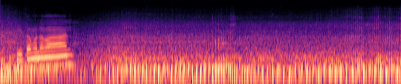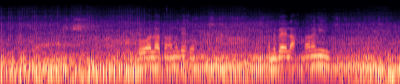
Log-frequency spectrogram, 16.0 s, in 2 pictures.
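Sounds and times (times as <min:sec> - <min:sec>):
motorcycle engine idling: 0:03.0 - 0:12.4.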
